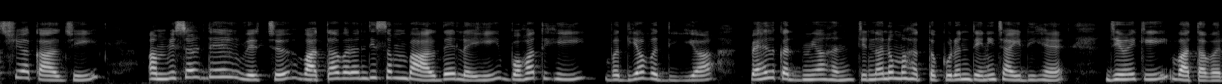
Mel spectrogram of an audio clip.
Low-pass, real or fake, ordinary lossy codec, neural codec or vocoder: none; fake; none; codec, 16 kHz, 4 kbps, X-Codec, HuBERT features, trained on LibriSpeech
